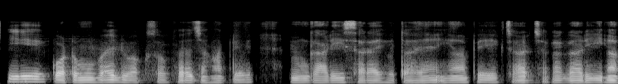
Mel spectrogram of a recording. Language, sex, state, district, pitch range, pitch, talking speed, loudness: Hindi, male, Haryana, Charkhi Dadri, 95-105 Hz, 100 Hz, 185 wpm, -20 LUFS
